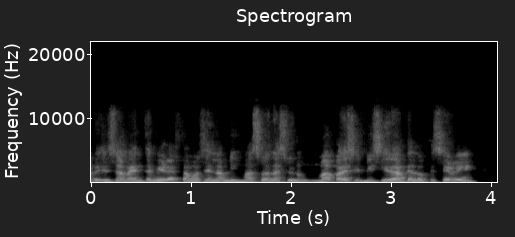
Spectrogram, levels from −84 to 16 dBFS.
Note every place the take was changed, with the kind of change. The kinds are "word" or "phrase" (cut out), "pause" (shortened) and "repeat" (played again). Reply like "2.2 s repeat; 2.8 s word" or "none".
2.1 s word; 3.1 s word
